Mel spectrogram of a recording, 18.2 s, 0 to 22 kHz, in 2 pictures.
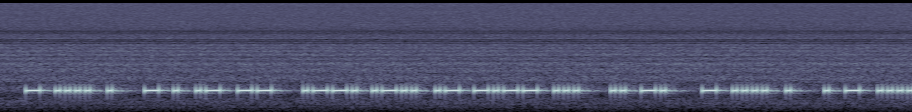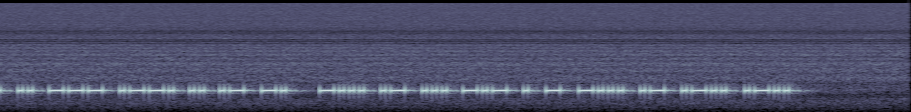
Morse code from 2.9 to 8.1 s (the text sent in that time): PLAYS IN THE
